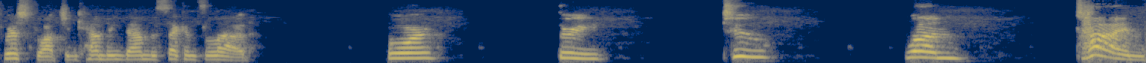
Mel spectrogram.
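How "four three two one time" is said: loud countdown, pitch climbing; called out. A narrator's reading. Officer counting down seconds aloud, called out loud. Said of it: "called out Major Danby".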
